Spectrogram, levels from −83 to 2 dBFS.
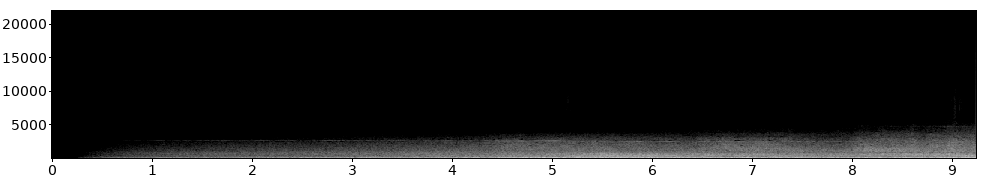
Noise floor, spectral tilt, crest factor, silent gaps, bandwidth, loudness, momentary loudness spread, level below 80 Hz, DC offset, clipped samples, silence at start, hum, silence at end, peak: -54 dBFS; -10.5 dB/octave; 16 dB; none; 4.2 kHz; -27 LUFS; 18 LU; -34 dBFS; under 0.1%; under 0.1%; 0.7 s; none; 0 s; -12 dBFS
